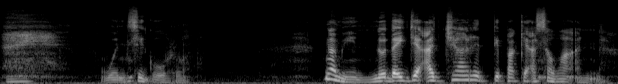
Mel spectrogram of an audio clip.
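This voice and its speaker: A woman playing a bossy, nagging older mother with a husky voice and an Ilocano accent in a comedy drama. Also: very deep voice, big pitch swings, takes it slowly, a bit bright, heavily acted. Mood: grumbling, worried. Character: bossy, nagging older mother arranging her daughter's wedding. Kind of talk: Filipino comedy-drama dialogue.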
